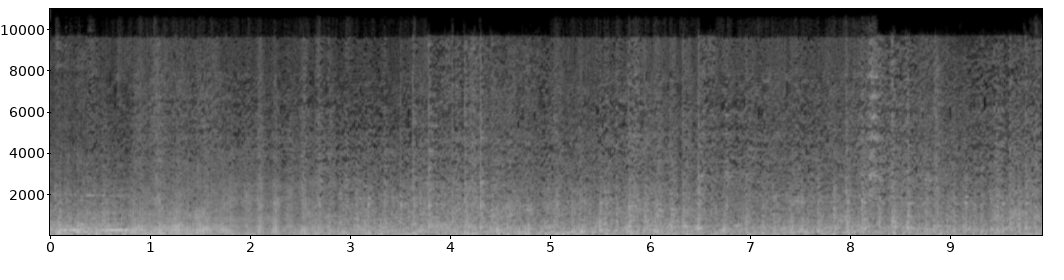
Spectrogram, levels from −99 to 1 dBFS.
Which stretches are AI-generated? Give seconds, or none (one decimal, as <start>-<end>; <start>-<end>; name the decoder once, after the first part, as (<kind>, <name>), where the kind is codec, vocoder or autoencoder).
0.8-2.7 (vocoder, WaveNeXt)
